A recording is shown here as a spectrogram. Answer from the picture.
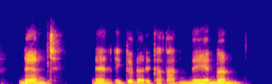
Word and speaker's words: nennen: Nennt itu dari kata nennen. Nennen ya, bukan nenen bacanya. Nennen. Menyebutkan.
